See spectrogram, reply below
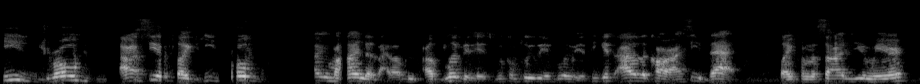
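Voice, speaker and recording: A man's voice: a little high, moderate pace, husky, highs cut off. A young man casually telling a story with slang, laughing through it. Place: indoors, live stream.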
